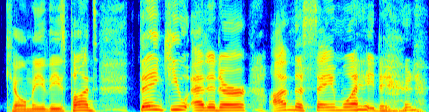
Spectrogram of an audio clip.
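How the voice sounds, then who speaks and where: A woman's voice: mid-range voice, animated, a little slow. A woman giving casual reaction commentary as a host, with mock-exasperated muttered echoes and short interjections. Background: game voice lines and music.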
